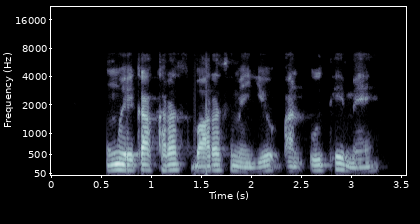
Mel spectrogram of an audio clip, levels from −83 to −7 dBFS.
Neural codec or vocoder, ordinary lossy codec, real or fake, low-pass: none; Opus, 32 kbps; real; 7.2 kHz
